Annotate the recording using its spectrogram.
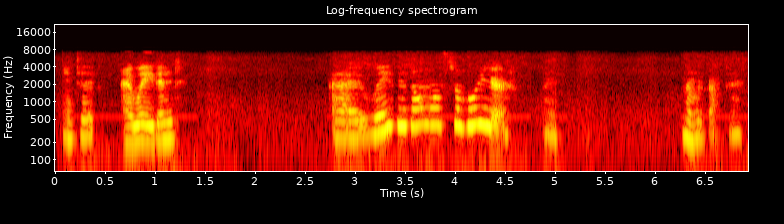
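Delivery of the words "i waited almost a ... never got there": real crying. Real, not acted. Telling viewers how long she waited for him, crying. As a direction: voice breaking high into tears. Confessing rejection, breaks down.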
